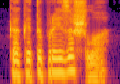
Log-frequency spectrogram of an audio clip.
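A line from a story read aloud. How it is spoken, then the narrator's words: Barely audible, frightened. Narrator (Russian): Едва слышно спросил император побелевшими губами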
